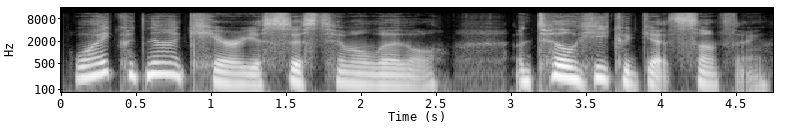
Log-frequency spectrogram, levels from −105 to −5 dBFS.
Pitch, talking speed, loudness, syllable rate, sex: 160 Hz, 165 wpm, -18 LUFS, 4.6 syllables/s, female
